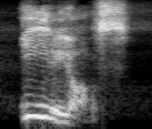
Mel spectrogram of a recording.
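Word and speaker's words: κύριος: A palavra que vocês estão vendo aqui se pronuncia, né? Kyrios. É o que nós chamamos, né? A pronúncia aí da língua grega. Então, é só vocês pegar aqui, ó. É o kappa, Y, o Rho, o Y, o ômicron e o sigma final.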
